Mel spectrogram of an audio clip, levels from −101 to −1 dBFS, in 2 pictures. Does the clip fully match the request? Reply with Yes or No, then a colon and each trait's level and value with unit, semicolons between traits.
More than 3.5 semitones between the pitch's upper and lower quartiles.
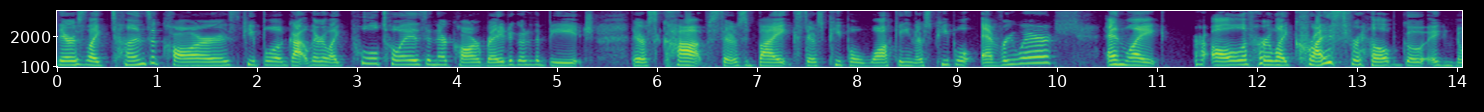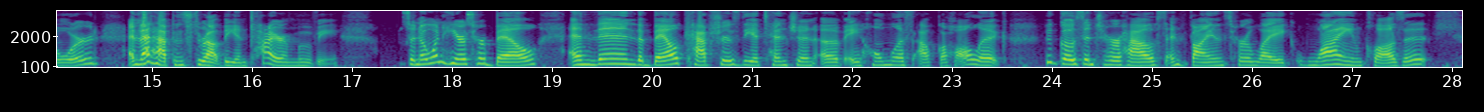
Yes: average, 4.0 semitones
